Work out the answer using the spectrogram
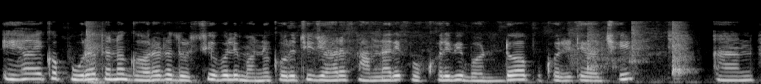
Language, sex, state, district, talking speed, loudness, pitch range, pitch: Odia, female, Odisha, Khordha, 155 wpm, -17 LUFS, 190-220 Hz, 200 Hz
